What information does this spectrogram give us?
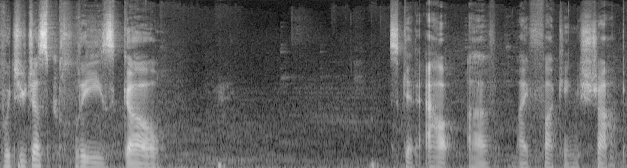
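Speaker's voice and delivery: hushed, weary, very quiet, slow, exasperated voice. Voicing a shopkeeper with a migraine telling adventurers to leave: exasperated migraine voice. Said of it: "doing that sort of, like, "I have a migraine."".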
